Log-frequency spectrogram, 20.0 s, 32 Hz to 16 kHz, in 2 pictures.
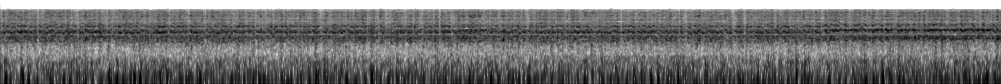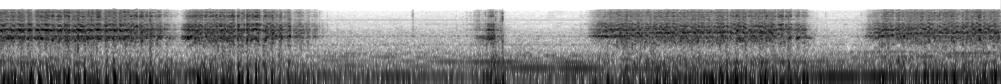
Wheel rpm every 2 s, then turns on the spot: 190, 200, 200, 200, 220, 190, 80, 10, 150, 130.
none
